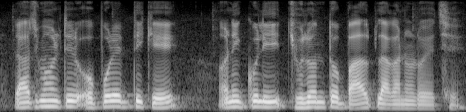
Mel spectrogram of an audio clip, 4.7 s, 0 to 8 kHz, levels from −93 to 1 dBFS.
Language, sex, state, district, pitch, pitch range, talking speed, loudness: Bengali, male, West Bengal, Cooch Behar, 135 Hz, 125-145 Hz, 105 wpm, -16 LUFS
